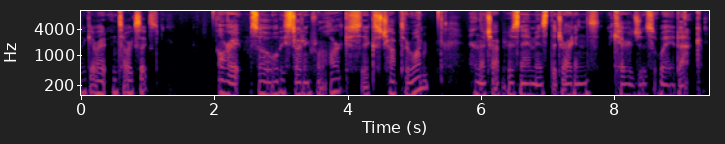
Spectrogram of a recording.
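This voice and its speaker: Hushed, creaky-voiced young man reading aloud. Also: medium pitch, no echo. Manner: soft-spoken, hushed late at night. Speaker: amateur audiobook reader. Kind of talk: ASMR, quiet storybook narration. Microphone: close USB microphone without pop filter.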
